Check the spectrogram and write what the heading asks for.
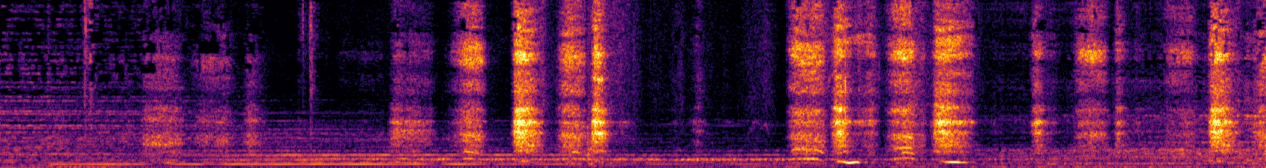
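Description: Sustained, tense background music tones with a person gasping sharply several times, in short breathy bursts between about three and six and a half seconds in.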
